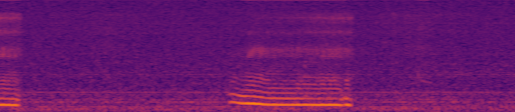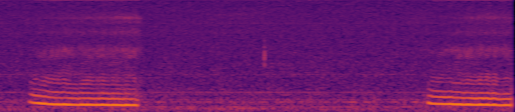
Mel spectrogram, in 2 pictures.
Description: Cat snoring while sleeping on a chair.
